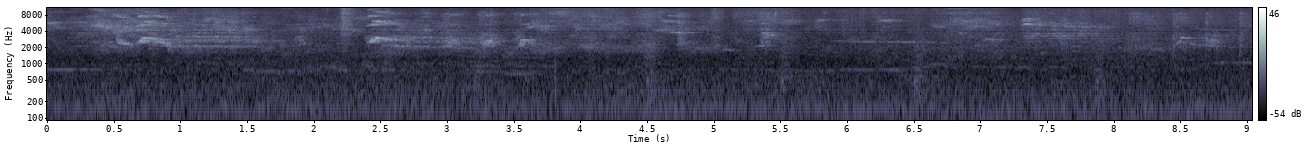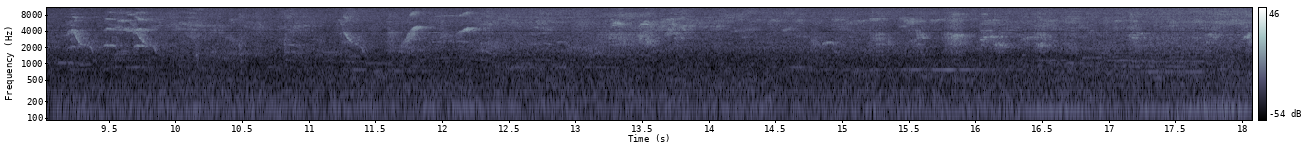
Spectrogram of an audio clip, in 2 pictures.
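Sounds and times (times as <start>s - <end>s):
low background hum: 0.0s - 18.0s
small birds chirping: 0.0s - 18.0s.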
